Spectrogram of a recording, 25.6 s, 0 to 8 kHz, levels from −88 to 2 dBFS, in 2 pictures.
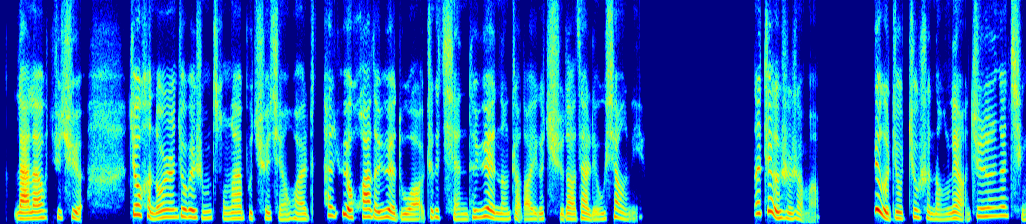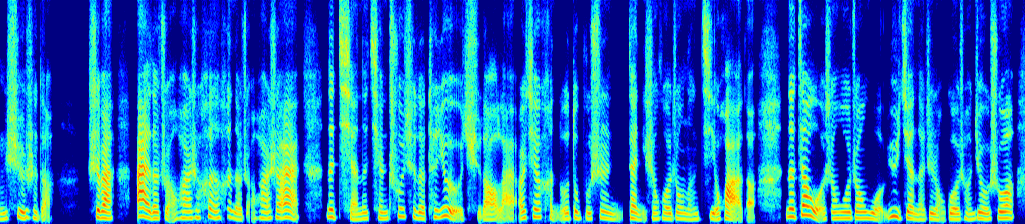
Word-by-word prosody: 来 210 -1 +6
来 225 +2 +5
去 245 - -7
去， 235 - 0 0.6
就 345 -3 +6
很 205 - -1
多 230 +5 +2
人 265 0 +2
就 280 -2 +3
为 260 -1 +5
什 240 -3 -5
么 225 - -5
从 200 -5 -7
来 215 +1 +1
不 215 -1 -6
缺 210 +1 -3
钱 180 -3 -5
花， 190 -3 -3 0.2
他 320 - -1
越 365 -9 +7
花 275 +2 +5
得 250 -4 +1
越 245 -2 +3
多， 185 -1 -2
这 245 - -4
个 255 - -2
钱 185 -5 -4
它 225 - -5
越 270 0 +4
能 190 -2 -5
找 205 -1 -5
到 - - -3
一 190 - -5
个 195 - -3
渠 - - -3
道 195 -2 0
再 210 +1 0
流 185 +1 -6
向 215 -3 -1
你。 - - -16 1.5
那 395 - +4
这 465 +3 +4
个 225 - +5
是 215 -4 -2
什 200 -1 -5
么？ - - -13 0.7
这 - - +12
个 470 - +7
就 220 - -1
就 260 +5 -3
是 225 - -4
能 185 -1 -8
量， 210 -3 0
就 285 +9 -2
跟 295 +1 0
跟 315 0 -1
情 195 - -4
绪 225 0 0
似 230 0 -5
的， - - -7 0.4
是 255 - +3
吧？ 225 -3 +6 0.3
爱 290 -4 +8
的 215 0 +1
转 215 - -6
化 225 0 -1
是 240 +1 -5
恨， 240 -1 -3
恨 265 +2 -6
的 190 -3 -4
转 - - -11
化 220 -2 -3
是 240 - -2
爱。 245 +1 +3 0.3
那 265 -1 +2
钱 220 - 0
呢？ 205 - -4
钱 215 -1 -3
出 285 +5 -4
去 275 - -5
的 210 -4 -2
它 255 - -5
又 295 +5 -1
有 475 0 +1
渠 - - -4
道 - - 0
来， - - -2
而 220 - 0
且 260 +1 0
很 - - -9
多 - - -4
都 225 +2 -3
不 205 -1 -7
是 225 0 -3 0.2
在 225 -2 +2
你 180 - -12
生 200 - -5
活 200 -1 -3
中 205 -1 -5
能 185 +1 -8
计 200 0 -2
划 190 - +3
的。 - - -5 0.4
那 275 0 +4
在 335 +5 +5
我 300 - +2
生 215 +2 -4
活 220 0 0
中， 220 0 -2
我 200 -3 -3
遇 285 +1 0
见 220 -5 0
的 175 -1 -7
这 200 - -2
种 180 - -6
过 190 -2 -1
程 190 0 -9
就 200 -2 -1
是 - - -4
说， 225 -2 +2
220 Hz, 280 characters per minute, -22 LUFS, 200-255 Hz, 1.5 s, 这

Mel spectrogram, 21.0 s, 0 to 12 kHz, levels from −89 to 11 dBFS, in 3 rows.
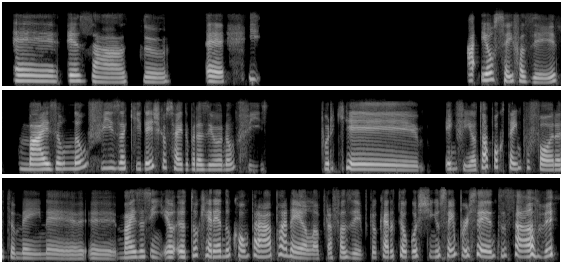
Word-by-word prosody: É, 220 -2 +2
exato. 185 -4 -1 0.5
É. 195 -2 +4 0.3
E 290 -1 -7 2.6
Ah, - - +4
eu 255 +2 +6
sei 210 -6 0
fazer, 190 -2 -2 0.2
mas 210 0 +7
eu 225 -1 +1
não 230 +7 -1
fiz 250 - -6
aqui, 235 -2 -2
desde 265 +10 +2
que - - -5
eu - - -4
saí 210 -5 0
do 205 - -10
Brasil, 195 -1 -2
eu 195 - -3
não 195 +2 -3
fiz, 190 - -16 0.6
porque, 200 -6 +1 0.3
enfim, 220 -5 -4
eu 180 - 0
tô - - +1
há 270 - +4
pouco 295 -2 -4
tempo 255 +2 -2
fora 195 -5 0
também, 180 -6 -6
né, 160 -3 -5
eh, 160 -4 -6
mas 210 +3 +3
assim, 230 -3 -5
eu 215 0 +3
eu 220 0 +2
tô 275 +6 -4
querendo 240 -2 +1
comprar 235 -4 +1
a 255 - -2
panela 195 - +1
pra 185 +3 -7
fazer, 195 -5 -4
porque 205 - -13
eu 200 - -6
quero 220 +1 +1
ter 255 - 0
o 220 - 0
gostinho 230 0 -3
100%, 270 -3 0
sabe. 240 +3 +3
215 Hz, 150 wpm, -23 LUFS, 190-235 Hz, 2.6 s, mas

